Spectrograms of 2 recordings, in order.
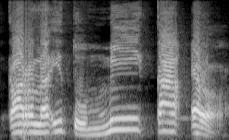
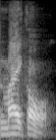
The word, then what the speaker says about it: Mikael: dianaers dengan raj- pers Mikael bacanya Mikael bukan Michael salah Michael Mikael ya Mikael l-nya itu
